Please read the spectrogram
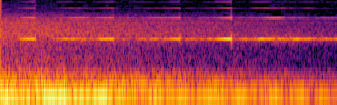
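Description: Tail of an electronic logo-intro sound effect: a deep rumble fading away under a steady high, sonar-like tone with a few faint pings.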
